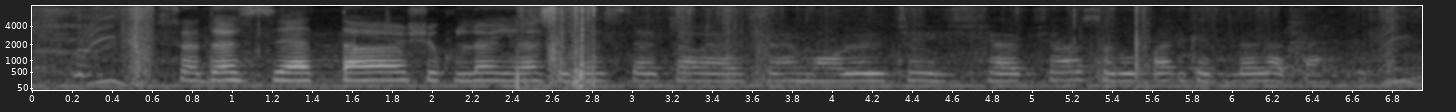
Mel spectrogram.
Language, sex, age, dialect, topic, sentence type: Marathi, female, 18-24, Southern Konkan, banking, statement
